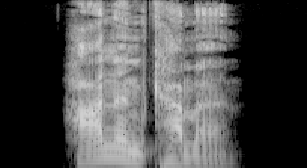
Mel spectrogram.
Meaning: dative singular of Hahnenkamm
- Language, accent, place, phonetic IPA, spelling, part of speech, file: German, Germany, Berlin, [ˈhaːnənˌkamə], Hahnenkamme, noun, De-Hahnenkamme.ogg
